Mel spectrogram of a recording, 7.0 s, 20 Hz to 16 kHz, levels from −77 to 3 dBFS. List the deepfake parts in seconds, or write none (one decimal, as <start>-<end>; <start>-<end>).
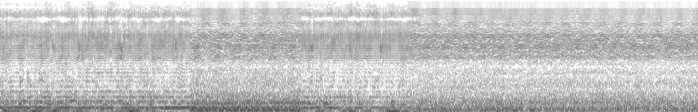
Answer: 0.0-1.9; 3.0-4.1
